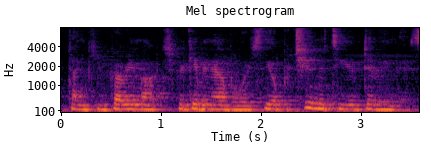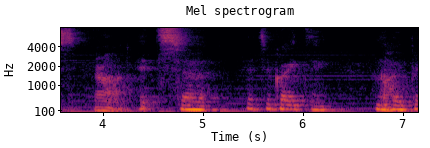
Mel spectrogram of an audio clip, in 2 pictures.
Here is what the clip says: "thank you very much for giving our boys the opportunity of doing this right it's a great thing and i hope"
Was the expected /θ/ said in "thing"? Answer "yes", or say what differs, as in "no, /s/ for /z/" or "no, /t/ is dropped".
yes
